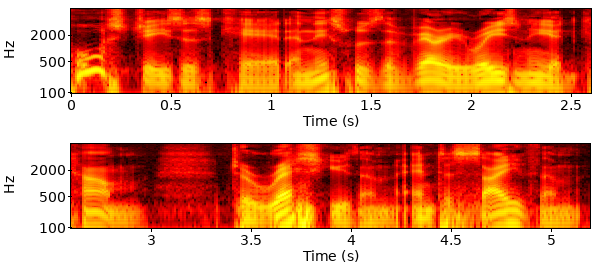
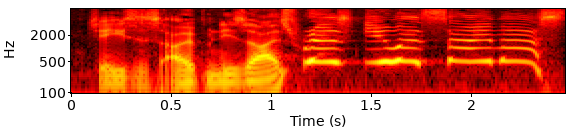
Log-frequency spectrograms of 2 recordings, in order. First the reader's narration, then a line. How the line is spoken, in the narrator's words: They shrieked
